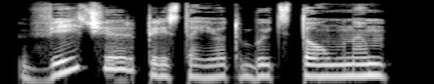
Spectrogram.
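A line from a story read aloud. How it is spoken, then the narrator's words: Sepulchral foreboding voice. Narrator (Russian): предрекла за могильным голосом Надюха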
